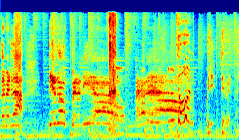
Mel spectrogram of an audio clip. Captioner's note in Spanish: ríe como un cerdo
